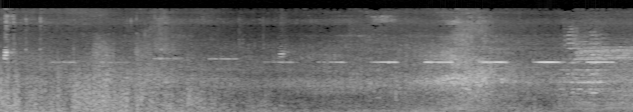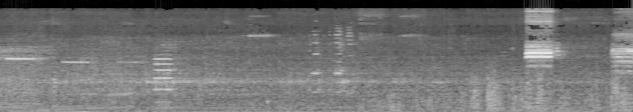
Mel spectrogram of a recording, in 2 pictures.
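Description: Road traffic and wind noise while moving through town traffic, with a short electronic beep repeating about twice a second for the first ten seconds or so. Vehicle horns toot briefly, and one honks loudly near the end.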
